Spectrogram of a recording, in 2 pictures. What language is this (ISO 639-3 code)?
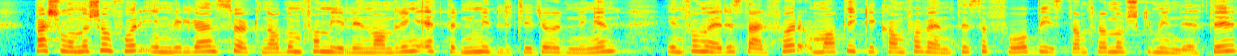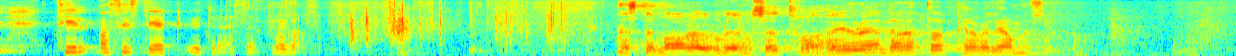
nor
